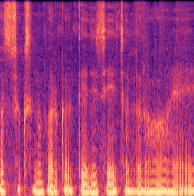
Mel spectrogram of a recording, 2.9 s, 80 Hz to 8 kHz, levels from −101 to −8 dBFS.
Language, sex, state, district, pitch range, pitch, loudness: Hindi, male, Bihar, Vaishali, 145-160 Hz, 150 Hz, -16 LUFS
